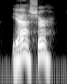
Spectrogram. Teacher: But it was flat, almost no rise, very clipped at the end. Clipped means short and cut off.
